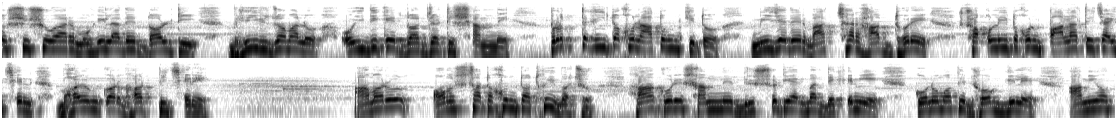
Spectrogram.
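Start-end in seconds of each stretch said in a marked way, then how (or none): none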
